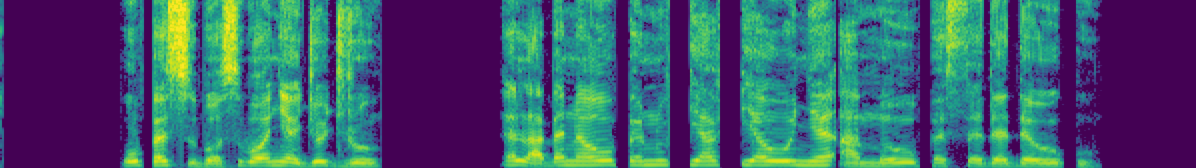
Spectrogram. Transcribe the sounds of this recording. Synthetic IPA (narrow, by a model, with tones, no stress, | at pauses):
wo˦ɸɛ˦su˨bɔ˨su˦bɔ˦ɲɛ̃˦d͡ʒo˦d͡ʒɾo˦ | ɛ˦la˨bɛ˦nã˦wo˦ɸɛ˦nũ˦fi˦a˦fi˦a˦wo˦ɲɛ̃˦ʔa˨mɛ̃˨wo˦ɸɛ˦sɛ˦d̪ɛ˦d̪ɛ˦wo˦kṵ˨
